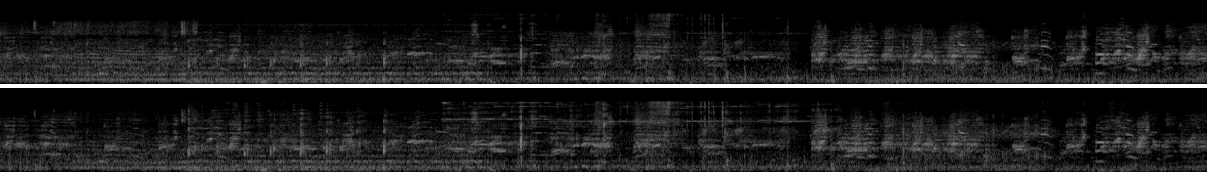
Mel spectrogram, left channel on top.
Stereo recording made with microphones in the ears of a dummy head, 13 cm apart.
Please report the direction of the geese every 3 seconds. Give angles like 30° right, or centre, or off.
30° right, 20° right, 10° right, centre.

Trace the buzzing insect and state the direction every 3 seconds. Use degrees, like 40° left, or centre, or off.
20° left, 10° right, 30° right, 40° right.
